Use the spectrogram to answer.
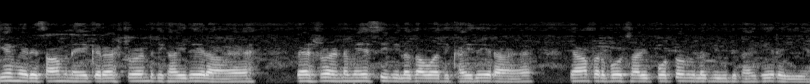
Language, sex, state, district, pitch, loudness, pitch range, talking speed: Hindi, male, Haryana, Rohtak, 150 Hz, -14 LUFS, 145-155 Hz, 205 wpm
